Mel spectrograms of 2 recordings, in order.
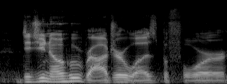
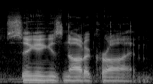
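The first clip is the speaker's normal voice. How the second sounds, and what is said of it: Imitates another person's voice. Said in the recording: “do an impression of Roger... That is beautiful. Spot on.”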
